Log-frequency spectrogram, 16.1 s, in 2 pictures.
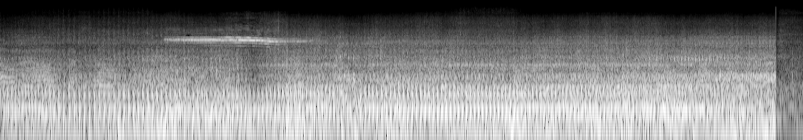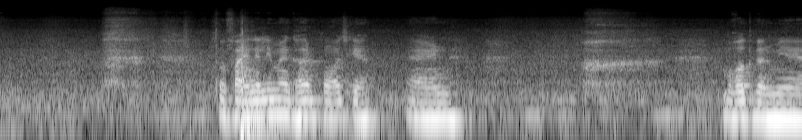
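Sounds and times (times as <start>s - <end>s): motorcycle engine running: 0.0s - 7.8s
road and wind noise: 0.0s - 7.8s
high whistle-like tone: 1.5s - 3.3s.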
